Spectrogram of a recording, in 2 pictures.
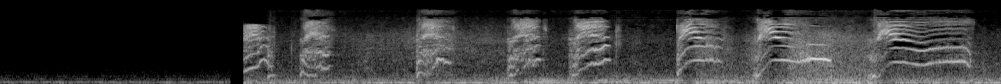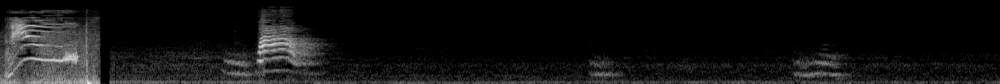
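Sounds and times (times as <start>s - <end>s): cat meowing: 2.4s - 11.0s, 12.2s - 13.4s, 18.0s - 18.6s.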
